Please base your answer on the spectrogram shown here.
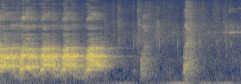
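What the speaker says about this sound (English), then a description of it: "Dogs. Dog cannot stop." A dog barks repeatedly and loudly in a quick run of close barks, then gives two shorter, more separated barks as the sound trails off.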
